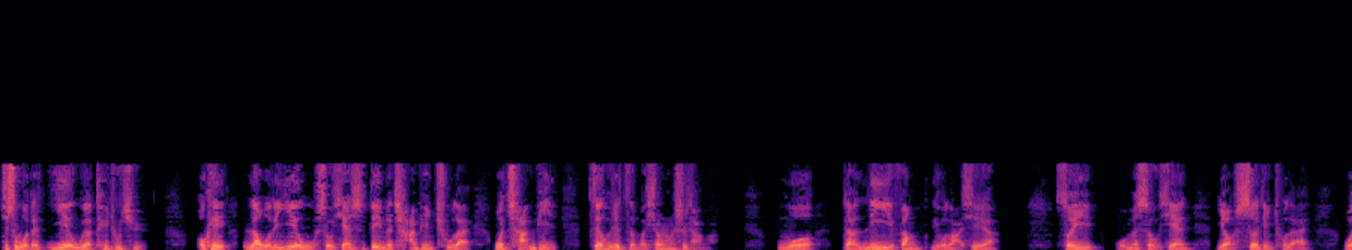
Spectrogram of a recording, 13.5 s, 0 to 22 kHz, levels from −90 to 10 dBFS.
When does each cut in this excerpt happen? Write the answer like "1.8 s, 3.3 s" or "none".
none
